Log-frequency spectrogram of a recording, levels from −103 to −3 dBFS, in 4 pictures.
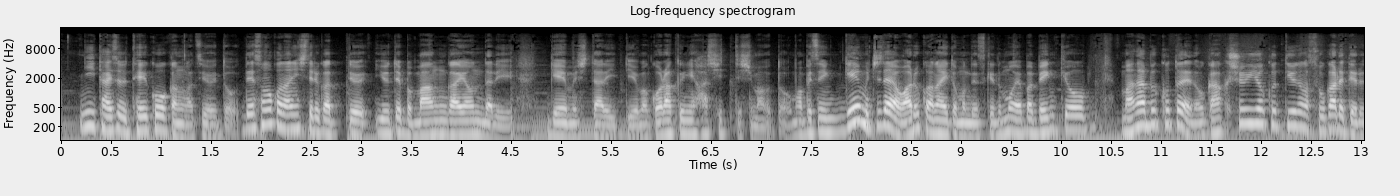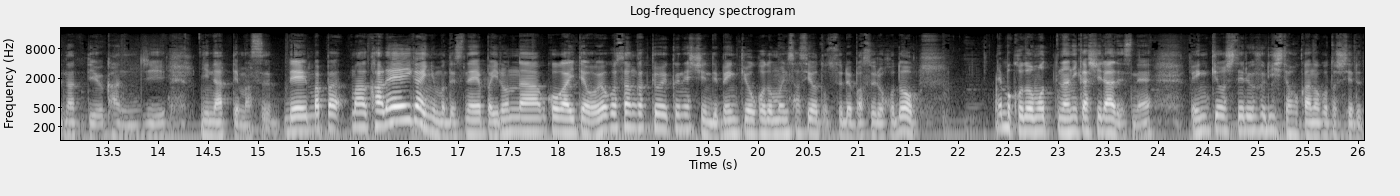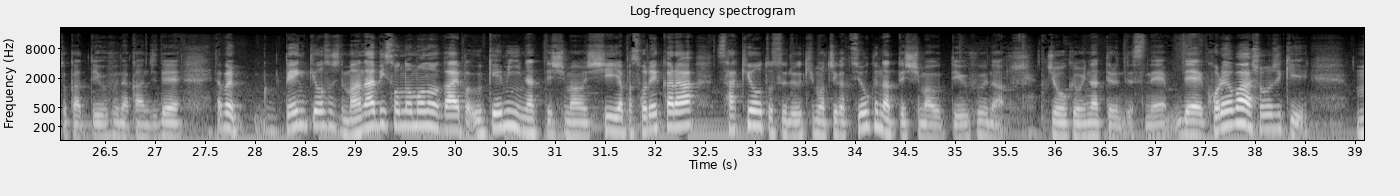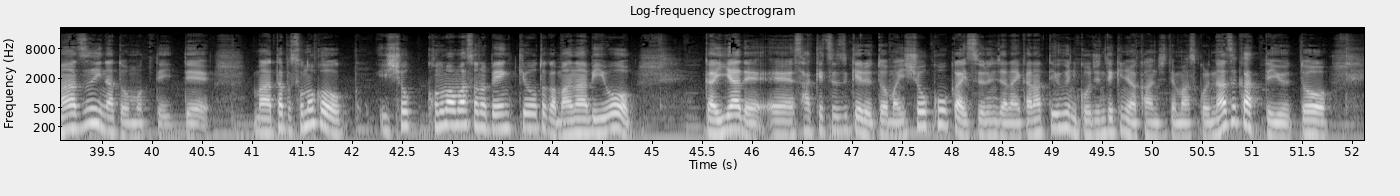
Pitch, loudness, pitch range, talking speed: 140 Hz, -24 LUFS, 120-175 Hz, 435 characters per minute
